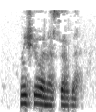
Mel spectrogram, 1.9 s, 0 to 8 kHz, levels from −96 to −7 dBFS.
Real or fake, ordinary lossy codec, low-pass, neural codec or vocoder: real; MP3, 24 kbps; 7.2 kHz; none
